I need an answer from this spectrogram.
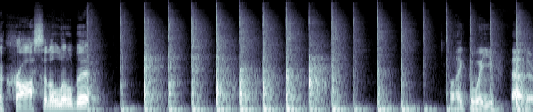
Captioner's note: rolling pin thumping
